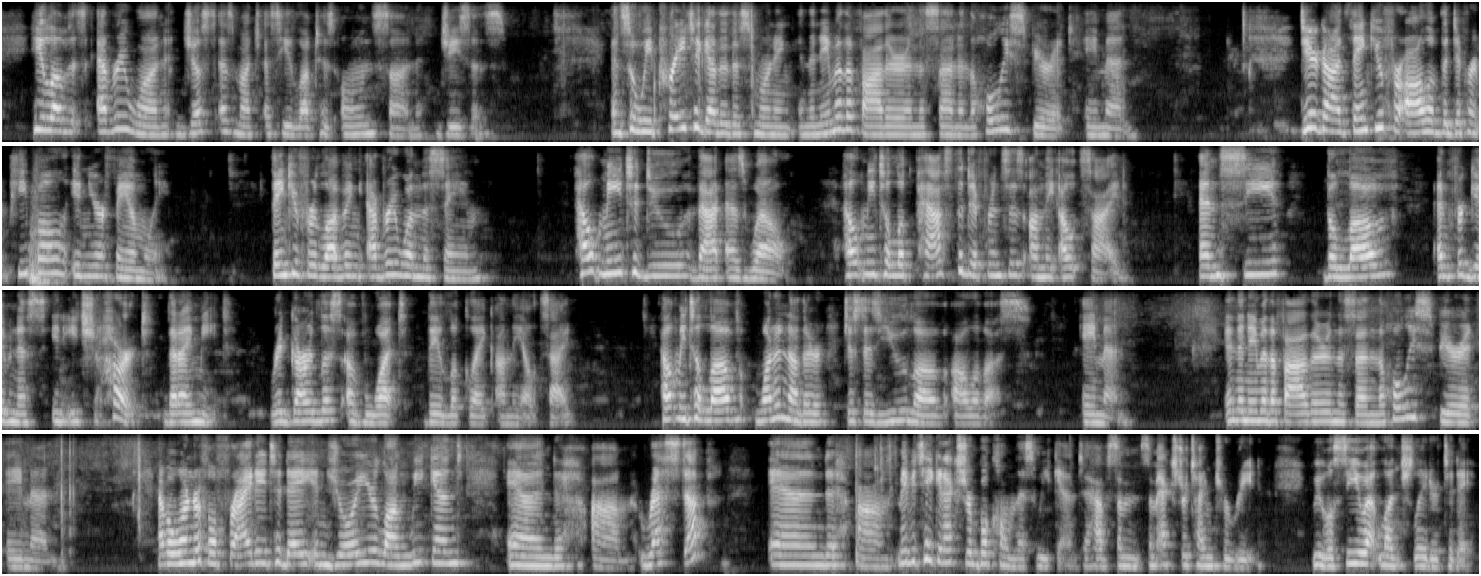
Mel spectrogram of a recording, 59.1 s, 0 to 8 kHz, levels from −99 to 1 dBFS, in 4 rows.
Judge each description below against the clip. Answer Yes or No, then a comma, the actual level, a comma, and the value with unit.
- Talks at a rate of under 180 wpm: Yes, average, 160 wpm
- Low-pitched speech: No, high, 205 Hz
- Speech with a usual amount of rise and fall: Yes, average, 4.9 semitones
